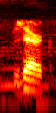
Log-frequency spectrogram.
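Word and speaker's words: Björk: Actually, I think her name is pronounced Bjork, but that's beside the point.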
